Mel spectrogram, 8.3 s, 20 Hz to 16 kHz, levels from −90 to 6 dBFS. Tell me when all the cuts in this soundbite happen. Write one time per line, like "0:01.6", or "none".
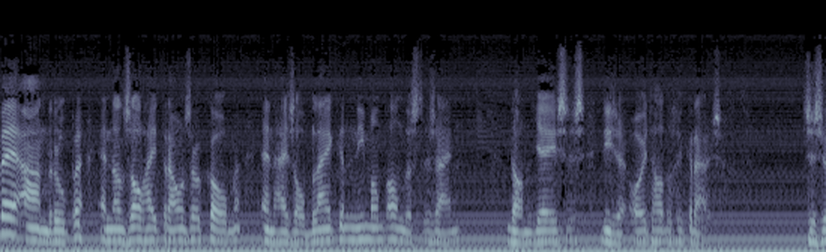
0:00.9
